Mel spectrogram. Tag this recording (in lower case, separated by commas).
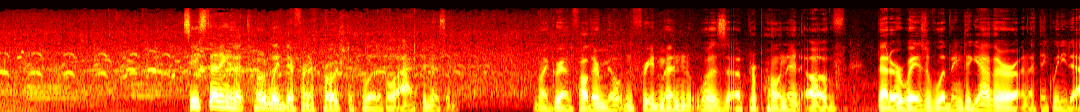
speech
